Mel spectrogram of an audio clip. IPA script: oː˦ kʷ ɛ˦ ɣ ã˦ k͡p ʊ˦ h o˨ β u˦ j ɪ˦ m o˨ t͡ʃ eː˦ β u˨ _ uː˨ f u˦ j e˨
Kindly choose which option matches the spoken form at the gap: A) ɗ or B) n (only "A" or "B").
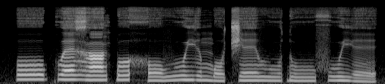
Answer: A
